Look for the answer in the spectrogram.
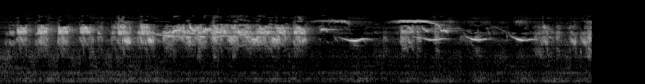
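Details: Red-billed quelea (Quelea quelea) call from a Southern African bird-call quiz: a dense, buzzy chattering for about three seconds, then a few high, slurred whistled notes ending abruptly.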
